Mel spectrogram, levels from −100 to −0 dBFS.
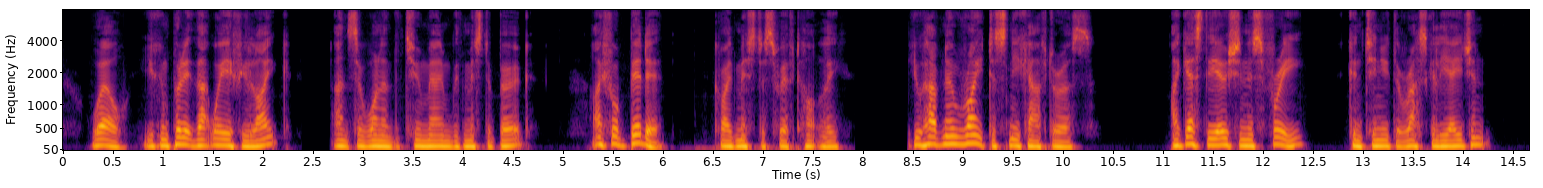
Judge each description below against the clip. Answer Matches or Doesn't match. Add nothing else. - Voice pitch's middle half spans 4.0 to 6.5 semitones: Doesn't match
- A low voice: Matches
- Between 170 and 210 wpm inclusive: Matches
